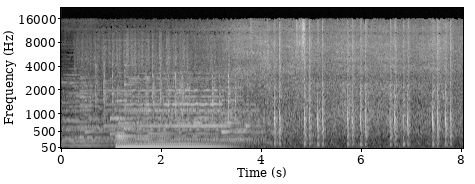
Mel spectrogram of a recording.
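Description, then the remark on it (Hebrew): A train rumbles past on railway tracks, starting with a loud low roar that fades into a steady rhythmic clickety-clack of wheels over rail joints, heard clearly with no talking. “מסילת הרכבת לאילת ארוכה מאוד, 240 קילומטר.”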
